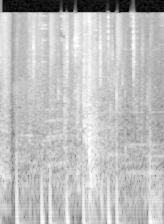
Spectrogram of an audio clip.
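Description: Background music with a steady, heavy bass beat.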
